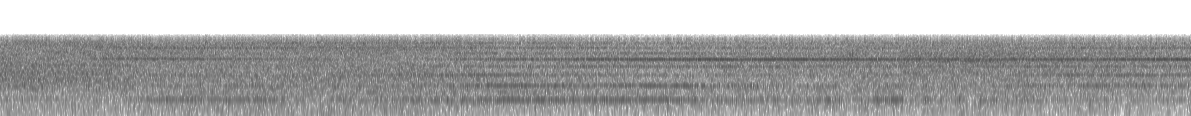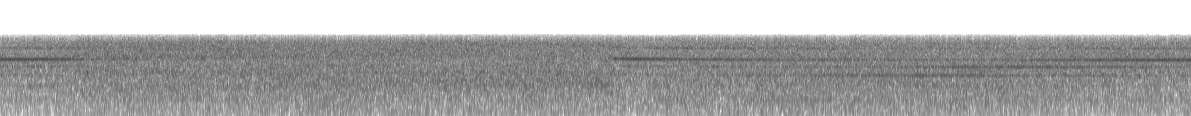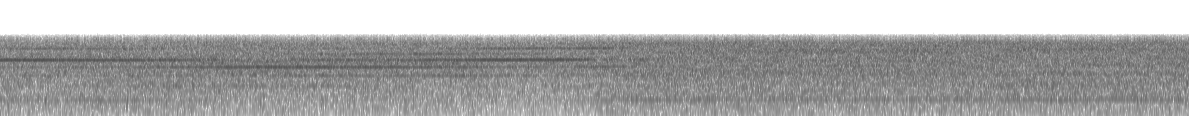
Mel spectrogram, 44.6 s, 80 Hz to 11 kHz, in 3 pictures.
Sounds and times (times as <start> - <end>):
Power tool: 0.0 - 44.6.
